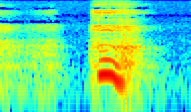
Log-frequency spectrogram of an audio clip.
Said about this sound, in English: When I did that podcast, I would yawn. I noticed myself yawning like before the conversations. And she was the first person to say, oh, actually, that's your sympathetic nervous system like calming you down.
